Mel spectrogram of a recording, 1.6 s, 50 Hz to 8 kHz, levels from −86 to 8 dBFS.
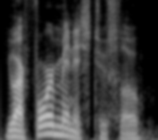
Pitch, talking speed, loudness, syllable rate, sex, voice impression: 130 Hz, 230 wpm, -21 LUFS, 6.3 syllables/s, male, very masculine, slightly young, slightly adult-like, slightly thick, slightly tensed, slightly weak, bright, slightly soft, clear, slightly fluent, slightly cool, intellectual, refreshing, very sincere, very calm, slightly friendly, slightly reassuring, very unique, elegant, slightly wild, sweet, slightly lively, kind, modest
